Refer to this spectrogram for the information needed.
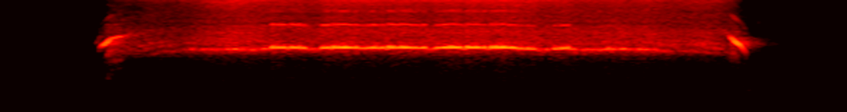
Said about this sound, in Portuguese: o apito fanho.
